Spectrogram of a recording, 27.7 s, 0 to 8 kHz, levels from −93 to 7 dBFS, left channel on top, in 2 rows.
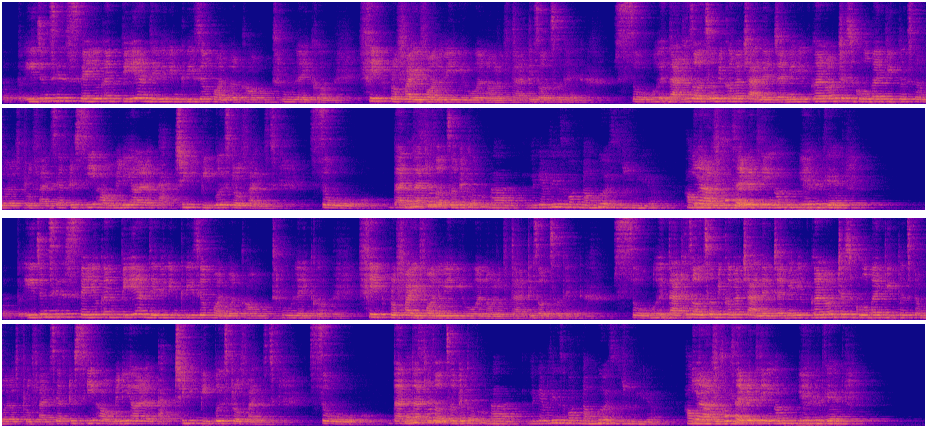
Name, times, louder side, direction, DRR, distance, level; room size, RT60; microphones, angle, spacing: voice 1, 0.2-19.3 19.6-21.0 24.2-26.4, right 1 dB, 70° right, -1 dB, 3.6 m, -30 dB
voice 2, 9.7-10.0 19.8-23.7 24.1-25.1 25.4-26.5, right 1 dB, 25° right, -3 dB, 1.6 m, -32 dB
13.5 x 11.0 x 4.1 m, 1.4 s
head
